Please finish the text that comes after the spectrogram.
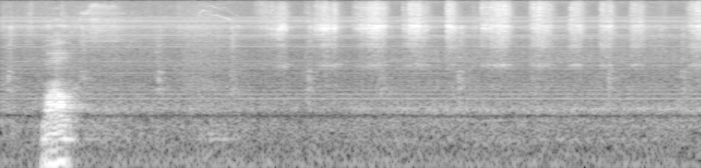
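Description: A Dorco Titan blade in an ABC Pocket Style razor scrapes across lathered stubble in a steady series of soft, rhythmic strokes, quiet and close, after a brief louder bump at the start.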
